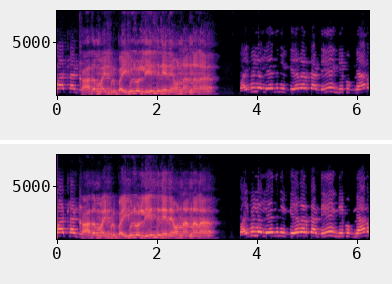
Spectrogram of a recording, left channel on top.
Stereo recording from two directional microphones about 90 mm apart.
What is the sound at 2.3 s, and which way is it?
Speech, 5° left (ahead or behind).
